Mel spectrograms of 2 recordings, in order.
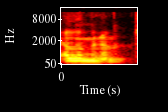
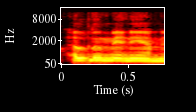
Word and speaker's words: aluminium: Aluminum toxicity in the brain. For those that don't know, aluminium is how you say aluminum on the other side of the world.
